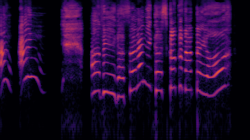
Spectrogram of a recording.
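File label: voice over LEVELUP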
